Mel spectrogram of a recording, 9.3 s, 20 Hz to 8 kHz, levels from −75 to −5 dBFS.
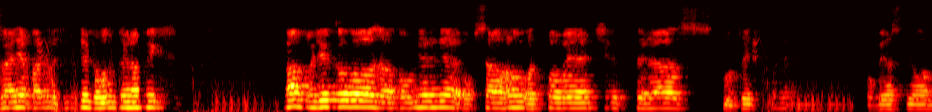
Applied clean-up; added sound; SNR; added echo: neural mask model DeepFilterNet 3.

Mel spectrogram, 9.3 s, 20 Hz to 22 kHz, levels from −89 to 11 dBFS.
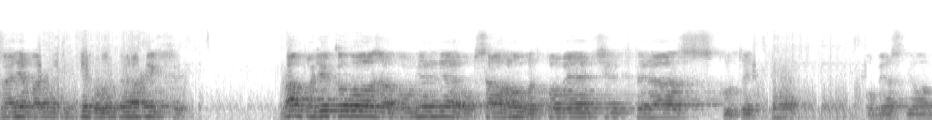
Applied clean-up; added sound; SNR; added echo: neural separator model SepFormer DNS4.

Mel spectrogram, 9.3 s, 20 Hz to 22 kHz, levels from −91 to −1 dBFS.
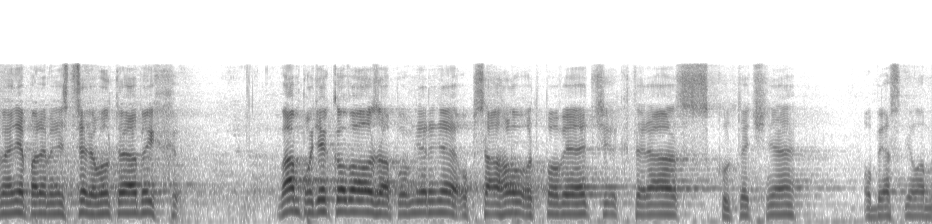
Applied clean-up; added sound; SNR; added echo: none; none; none; none.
